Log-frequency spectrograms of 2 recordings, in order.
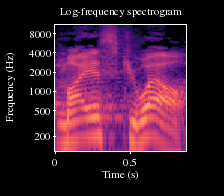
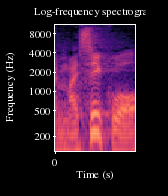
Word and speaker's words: MySQL: called MySQL once and they do in fact pronounce themselves uh my SQL not my SQL which frankly I find silly it's a lot faster and fewer syllables to say my sequel but uh it's their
